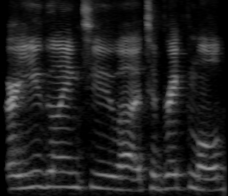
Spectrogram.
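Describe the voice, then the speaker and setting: A woman speaks in a plain, everyday voice. Her pace is moderate and her intonation fairly even. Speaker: company executive moderating panel. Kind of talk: virtual panel discussion. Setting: video call.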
